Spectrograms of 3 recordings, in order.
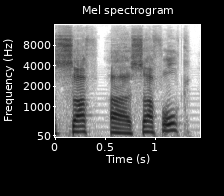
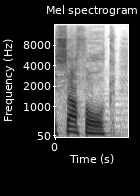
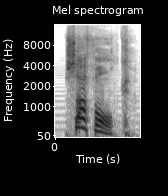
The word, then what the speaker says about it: Suffolk: Gen X Radio said in a news release, Gough was presenting the show from his home in Suffolk. I know you're not really supposed to pronounce the L, but I'm just afraid.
